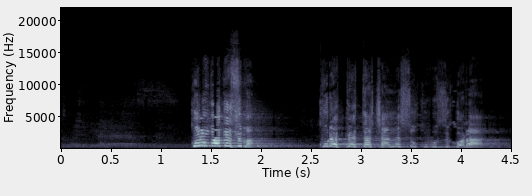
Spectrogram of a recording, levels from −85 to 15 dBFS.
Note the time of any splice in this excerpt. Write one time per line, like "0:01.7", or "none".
none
